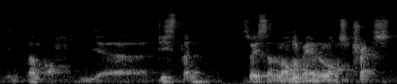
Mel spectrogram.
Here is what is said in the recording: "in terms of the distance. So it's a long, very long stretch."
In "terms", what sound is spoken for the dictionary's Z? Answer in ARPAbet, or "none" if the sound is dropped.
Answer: none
